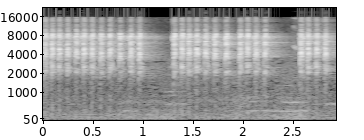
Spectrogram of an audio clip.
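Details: Fighting Eurasian tree sparrow: fast trilled bursts of bright, ringing high notes, each burst about a second long, separated by brief pauses.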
